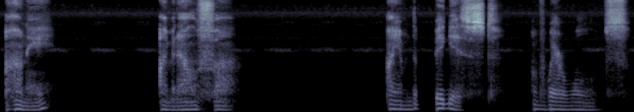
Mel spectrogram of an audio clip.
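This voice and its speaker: Male actor as devoted alpha werewolf lover for romantic audio drama: low, even, intimate, teasing and protective. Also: husky, no echo, exaggerated voice. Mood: playful, teasing. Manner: tender, teasing, unhurried pauses.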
